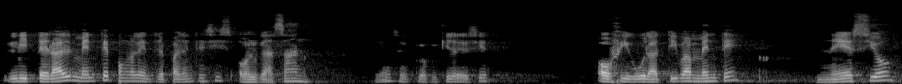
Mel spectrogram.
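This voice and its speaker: A man with a Mexican accent teaching a Bible study class, dictating notes slowly and adding casual asides. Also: medium pitch, creaky. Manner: slow, spelled-out dictation mixed with conversational asides. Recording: echoey hall reverb.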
